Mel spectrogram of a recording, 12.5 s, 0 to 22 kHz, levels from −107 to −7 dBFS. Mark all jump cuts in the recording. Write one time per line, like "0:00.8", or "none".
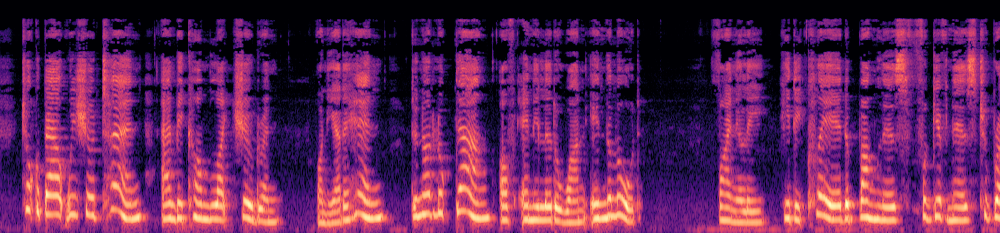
0:03.8
0:08.7

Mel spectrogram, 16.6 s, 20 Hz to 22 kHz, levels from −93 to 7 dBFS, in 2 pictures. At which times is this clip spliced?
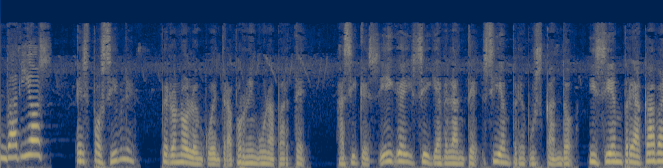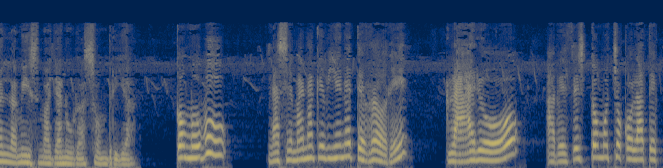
0:04.6
0:13.8

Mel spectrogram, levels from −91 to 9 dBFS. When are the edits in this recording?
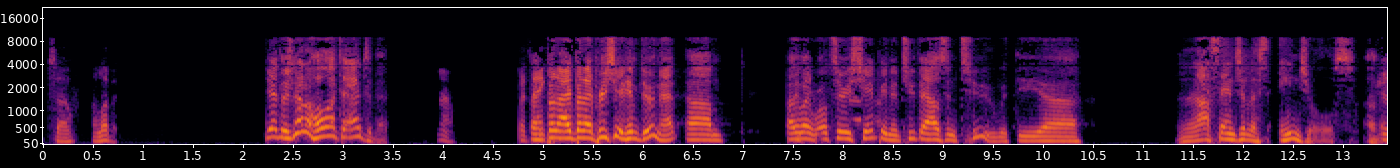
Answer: none

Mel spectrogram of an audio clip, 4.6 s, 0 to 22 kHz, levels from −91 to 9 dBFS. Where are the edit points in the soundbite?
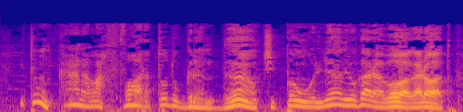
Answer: none

